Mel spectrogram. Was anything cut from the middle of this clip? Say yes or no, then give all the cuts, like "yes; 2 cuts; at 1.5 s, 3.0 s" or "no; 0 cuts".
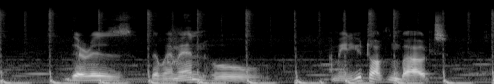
no; 0 cuts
